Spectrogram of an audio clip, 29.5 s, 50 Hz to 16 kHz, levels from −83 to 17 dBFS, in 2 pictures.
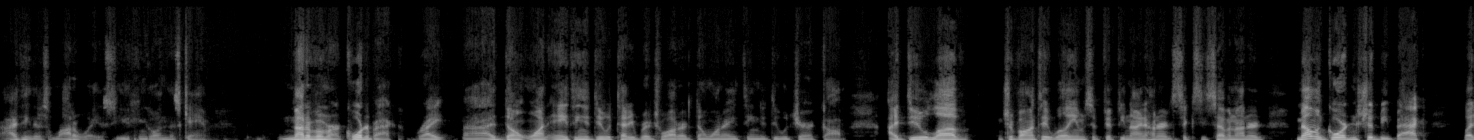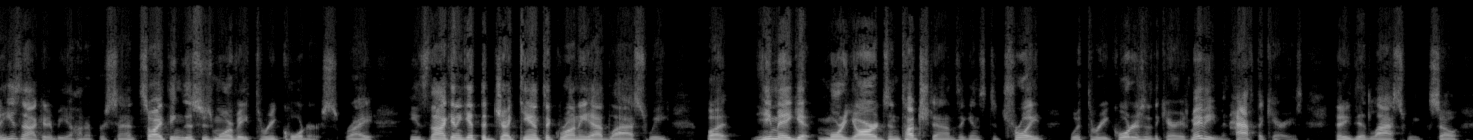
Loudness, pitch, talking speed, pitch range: -23 LUFS, 150 Hz, 215 wpm, 130-170 Hz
